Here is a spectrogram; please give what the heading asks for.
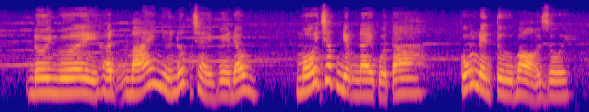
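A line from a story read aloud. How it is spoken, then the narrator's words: Sighing, sorrowful. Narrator (Vietnamese): Nghi Vương chỉ thở dài một tiếng, ngậm ngùi nói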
